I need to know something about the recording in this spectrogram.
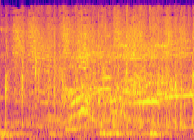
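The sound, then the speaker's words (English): A crowd cheers and shouts encouragement to a stalled writer during a timed writing contest, a dense, steady wall of voices with some whistles rising above, sustained and lively throughout, sounding enthusiastic. “The seconds are ticking by, so the crowd starts cheering him on.”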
